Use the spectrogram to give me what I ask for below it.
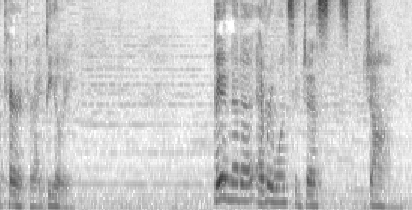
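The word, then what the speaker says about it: Jeanne: ideally bayonetta everyone suggests john which i guess is the french version of gene and is pronounced john if you care about french phonics and i don't her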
